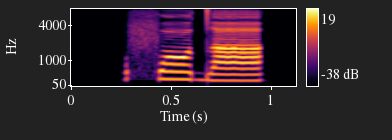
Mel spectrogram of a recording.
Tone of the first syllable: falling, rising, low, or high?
high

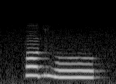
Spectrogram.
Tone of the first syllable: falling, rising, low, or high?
high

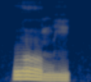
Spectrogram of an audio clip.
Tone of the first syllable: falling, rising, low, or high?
falling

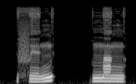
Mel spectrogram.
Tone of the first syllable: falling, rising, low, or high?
rising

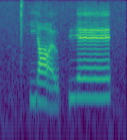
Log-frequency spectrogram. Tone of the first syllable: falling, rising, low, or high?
low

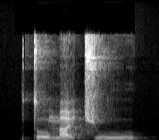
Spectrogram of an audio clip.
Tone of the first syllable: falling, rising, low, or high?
falling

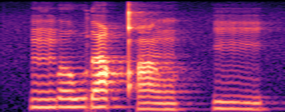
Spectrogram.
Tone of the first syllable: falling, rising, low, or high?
high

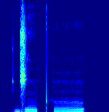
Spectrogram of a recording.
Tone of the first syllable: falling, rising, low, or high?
low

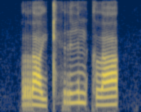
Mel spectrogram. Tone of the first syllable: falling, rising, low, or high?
low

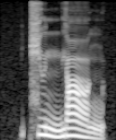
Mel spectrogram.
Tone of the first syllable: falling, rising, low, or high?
falling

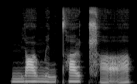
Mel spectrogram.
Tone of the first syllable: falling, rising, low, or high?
high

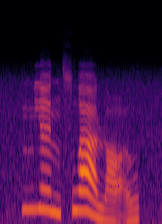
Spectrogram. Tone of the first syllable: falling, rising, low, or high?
falling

